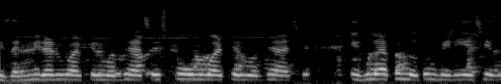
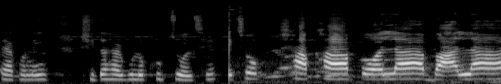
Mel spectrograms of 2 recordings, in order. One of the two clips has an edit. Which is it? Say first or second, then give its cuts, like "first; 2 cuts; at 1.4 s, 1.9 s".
second; 1 cut; at 2.4 s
